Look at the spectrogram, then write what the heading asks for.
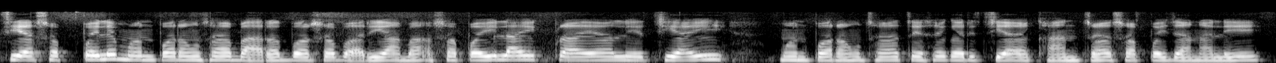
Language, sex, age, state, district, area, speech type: Nepali, female, 60+, West Bengal, Jalpaiguri, urban, spontaneous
